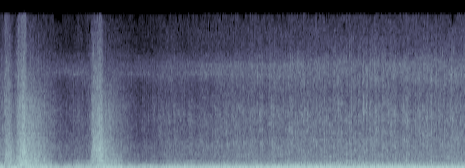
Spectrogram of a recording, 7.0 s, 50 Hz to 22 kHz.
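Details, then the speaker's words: Nitrous small-block Chevy V8 in the Brooklyn Dodger, first start after a fast build, running rich: lumpy loud idle settling after early bursts, holding steady on its own without misses; normal idle. "but there it is it starts it runs it idles"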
